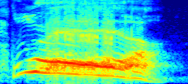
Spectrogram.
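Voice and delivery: loud high little-lion roar; child's roar. Retold or imitated. Grandson jumps out at grandpa, loud high roar. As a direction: shout the roar like a gleeful toddler.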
